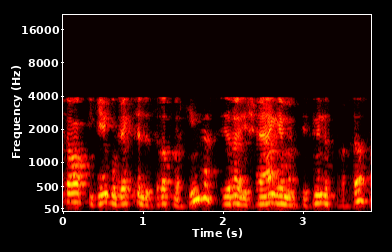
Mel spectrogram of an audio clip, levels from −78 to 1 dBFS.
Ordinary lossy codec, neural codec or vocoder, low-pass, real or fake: AAC, 16 kbps; none; 7.2 kHz; real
